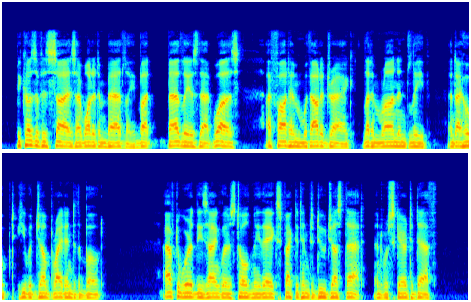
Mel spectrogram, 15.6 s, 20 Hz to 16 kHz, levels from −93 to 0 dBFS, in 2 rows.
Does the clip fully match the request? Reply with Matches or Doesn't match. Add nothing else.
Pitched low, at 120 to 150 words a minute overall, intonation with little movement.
Doesn't match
